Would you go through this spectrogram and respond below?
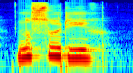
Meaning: rhinoceros
- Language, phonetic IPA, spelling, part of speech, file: Ukrainian, [nɔsoˈrʲiɦ], носоріг, noun, Uk-носоріг.ogg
